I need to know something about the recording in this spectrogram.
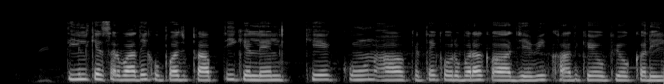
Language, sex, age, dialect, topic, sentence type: Maithili, male, 18-24, Southern/Standard, agriculture, question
